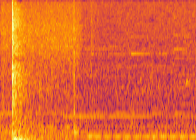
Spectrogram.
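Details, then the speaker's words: Dishwasher draining normally with steady watery gurgling rumble through the air gap after a clog (a toothpick with debris built around it) was removed from the air gap. "there we go yeah that's how it's supposed to sound you hear that gurgling good deal"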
